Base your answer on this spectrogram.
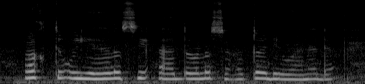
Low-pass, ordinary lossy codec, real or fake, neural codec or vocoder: none; none; fake; vocoder, 44.1 kHz, 128 mel bands every 256 samples, BigVGAN v2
